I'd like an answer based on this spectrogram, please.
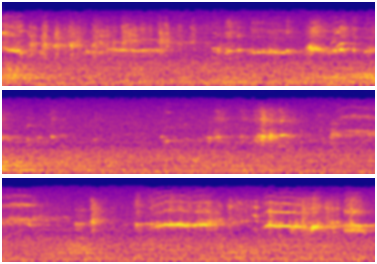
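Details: Grey-headed flying foxes, a big noisy colony roosting upside down in trees, keep up continuous scratchy chattering squeals and rasping screeches across the whole stretch, set against constant low-pitched background rumble.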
